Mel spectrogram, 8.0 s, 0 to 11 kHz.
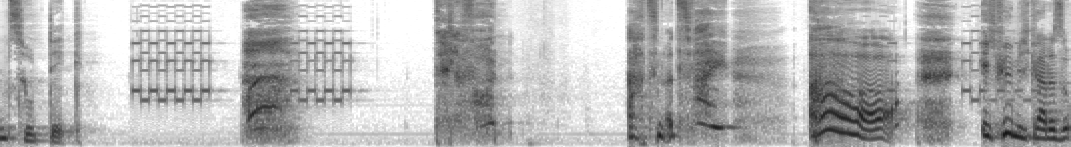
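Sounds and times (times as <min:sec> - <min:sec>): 
speech: 0:00.0 - 0:00.7, 0:04.9 - 0:08.0
telephone bell ringing in a home: 0:01.0 - 0:02.8, 0:06.6 - 0:08.0.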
